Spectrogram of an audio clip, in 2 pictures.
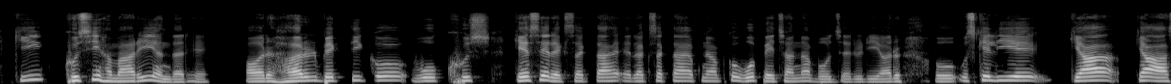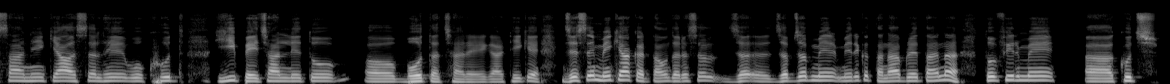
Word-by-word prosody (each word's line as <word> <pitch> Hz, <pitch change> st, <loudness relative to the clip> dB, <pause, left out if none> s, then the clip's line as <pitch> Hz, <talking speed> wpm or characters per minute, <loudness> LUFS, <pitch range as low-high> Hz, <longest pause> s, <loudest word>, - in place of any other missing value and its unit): कि 215 Hz, +5 st, -2 dB, 0.2 s
खुशी 180 Hz, +5 st, +5 dB
हमारी 150 Hz, +3 st, +2 dB
अंदर 120 Hz, -4 st, -1 dB
है 120 Hz, -4 st, -8 dB, 0.4 s
और 140 Hz, +1 st, +3 dB
हर 145 Hz, +8 st, +5 dB, 0.2 s
व्यक्ति 170 Hz, +3 st, 0 dB
को 190 Hz, 0 st, +2 dB, 0.3 s
वो 160 Hz, +3 st, +1 dB
खुश 170 Hz, 0 st, -2 dB, 0.3 s
कैसे 180 Hz, +3 st, +5 dB
रख 150 Hz, -4 st, +1 dB
सकता 155 Hz, +2 st, -1 dB
है 170 Hz, -, -2 dB
अ, 160 Hz, -2 st, -7 dB
रख 150 Hz, 0 st, -5 dB
सकता 170 Hz, 0 st, -2 dB
है 165 Hz, -, +1 dB
अपने 155 Hz, 0 st, -5 dB
आप 150 Hz, -1 st, -5 dB
को, 180 Hz, -, 0 dB
वो 165 Hz, +2 st, +2 dB
पहचानना 145 Hz, +1 st, -1 dB
बहुत 125 Hz, -5 st, -6 dB
ज़रूरी 125 Hz, 0 st, -7 dB
है 125 Hz, -, -3 dB
और 135 Hz, +2 st, -1 dB, 0.3 s
उ 140 Hz, 0 st, 0 dB
उसके 190 Hz, +5 st, +2 dB
लिए 185 Hz, 0 st, +3 dB, 0.4 s
क्या 180 Hz, +2 st, +6 dB, 0.2 s
क्या 185 Hz, 0 st, +6 dB
आसान 165 Hz, 0 st, +3 dB
है, 165 Hz, 0 st, -3 dB
क्या 165 Hz, 0 st, -1 dB
असल 155 Hz, +1 st, -4 dB
है, 165 Hz, +1 st, -2 dB
वो 155 Hz, 0 st, -3 dB
खुद 170 Hz, +1 st, -2 dB, 0.4 s
ही 160 Hz, +6 st, 0 dB
पहचान 150 Hz, +1 st, +1 dB
ले 150 Hz, -, -1 dB
तो 160 Hz, +1 st, -2 dB, 0.3 s
अ, -, -, -8 dB
बहुत 135 Hz, +1 st, +1 dB
अच्छा 130 Hz, 0 st, -3 dB
रहेगा। 120 Hz, +1 st, -5 dB
ठीक 145 Hz, +4 st, -7 dB
है? 150 Hz, -5 st, 0 dB, 0.2 s
जैसे 170 Hz, +8 st, +2 dB
मैं 195 Hz, -1 st, +2 dB
क्या 200 Hz, 0 st, +4 dB
करता 155 Hz, -7 st, -2 dB
हूँ 150 Hz, +2 st, -1 dB
दरअसल 155 Hz, +4 st, -3 dB, 0.2 s
ज 145 Hz, -2 st, -1 dB
जब-जब 155 Hz, +6 st, 0 dB
मे 185 Hz, -1 st, +1 dB
मेरे 170 Hz, +3 st, -3 dB
को 200 Hz, -, -2 dB
तनाव 155 Hz, -2 st, -1 dB
रहता 165 Hz, +1 st, 0 dB
है 175 Hz, -, +1 dB
ना, 200 Hz, 0 st, +3 dB, 0.3 s
तो 185 Hz, 0 st, +3 dB
फिर 200 Hz, +2 st, 0 dB
मैं 195 Hz, 0 st, +1 dB
अ, -, -, -8 dB, 0.7 s
कुछ 170 Hz, -1 st, +1 dB
160 Hz, 180 wpm, -23 LUFS, 145-180 Hz, 0.7 s, क्या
